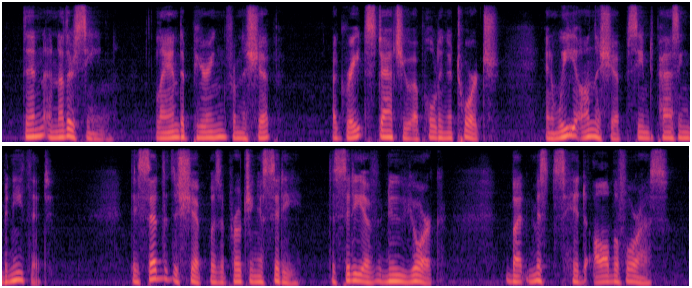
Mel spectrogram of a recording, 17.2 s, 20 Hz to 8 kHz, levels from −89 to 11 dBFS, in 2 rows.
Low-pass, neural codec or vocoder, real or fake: 7.2 kHz; vocoder, 44.1 kHz, 128 mel bands, Pupu-Vocoder; fake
